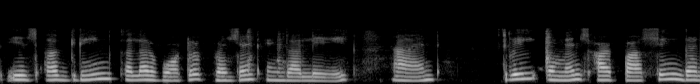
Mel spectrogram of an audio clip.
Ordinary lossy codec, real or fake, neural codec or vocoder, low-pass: none; fake; codec, 44.1 kHz, 2.6 kbps, SNAC; 5.4 kHz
